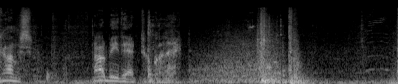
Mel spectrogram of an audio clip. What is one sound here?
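A van door slides shut with a thud.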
